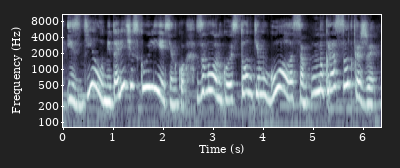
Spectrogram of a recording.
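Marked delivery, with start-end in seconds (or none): none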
